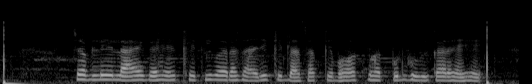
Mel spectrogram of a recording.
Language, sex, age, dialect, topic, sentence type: Chhattisgarhi, female, 41-45, Western/Budati/Khatahi, agriculture, statement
